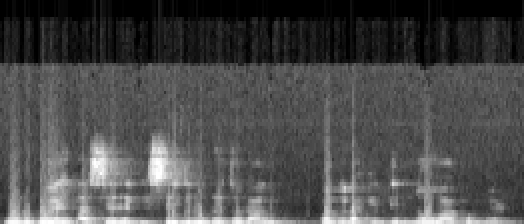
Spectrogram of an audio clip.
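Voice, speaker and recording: High, very dark-toned man explaining patiently. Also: fairly quick, highs cut off. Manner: patient lecturing, gives examples, keeps addressing the host by name. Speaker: transport official guest. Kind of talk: explanatory studio interview.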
